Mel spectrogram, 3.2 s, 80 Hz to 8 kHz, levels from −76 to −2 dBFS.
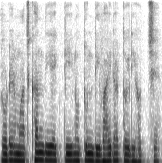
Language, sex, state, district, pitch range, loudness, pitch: Bengali, male, West Bengal, Cooch Behar, 120-130 Hz, -13 LUFS, 125 Hz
